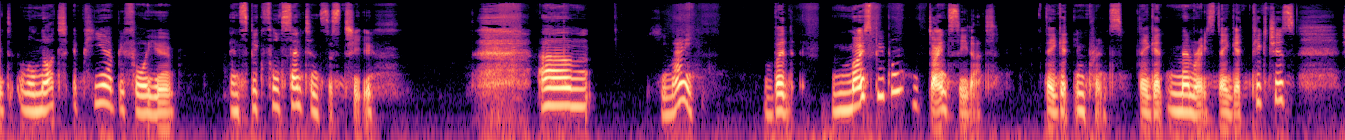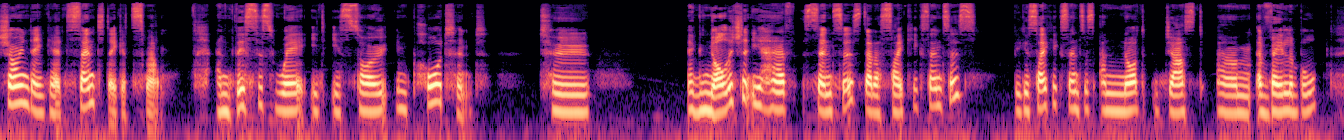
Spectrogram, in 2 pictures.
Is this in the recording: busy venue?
no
